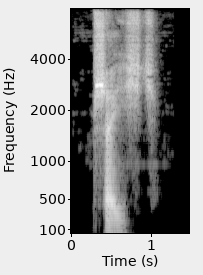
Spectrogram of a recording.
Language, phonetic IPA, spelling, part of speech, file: Polish, [pʃɛjɕt͡ɕ], przejść, verb, Pl-przejść.ogg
